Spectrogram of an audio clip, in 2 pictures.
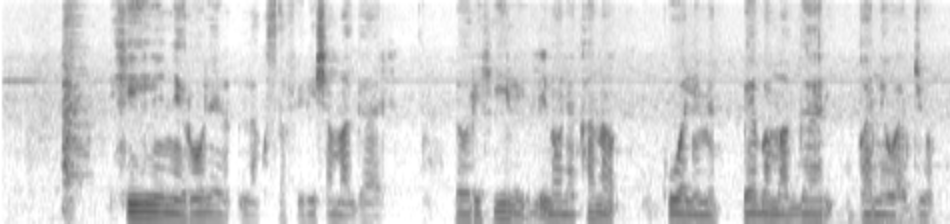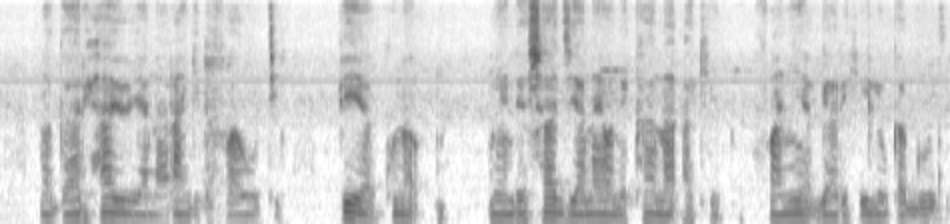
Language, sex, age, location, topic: Swahili, male, 18-24, Kisii, finance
